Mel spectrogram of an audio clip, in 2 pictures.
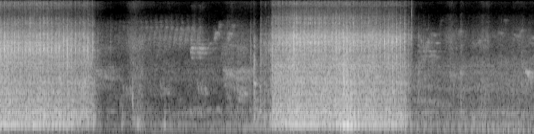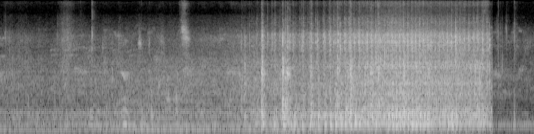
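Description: A sewing machine stitches a waistband onto a garment in three loud, rapid whirring bursts. The quieter gaps between them hold a voice speaking.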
